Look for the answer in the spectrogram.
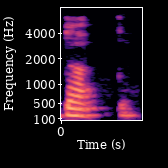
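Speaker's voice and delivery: loud first "da", weak second "da"; strong-weak beat on "da, da"; trochaic stress. Shown as a demonstration. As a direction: punch the first "da", drop the second. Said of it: "stressed syllable and ends with an unstressed".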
